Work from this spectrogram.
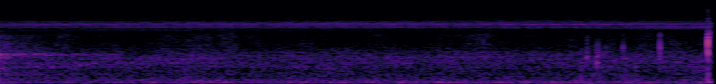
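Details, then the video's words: Cicadas calling once again as hot weather follows several days of rain; a steady, high-pitched buzzing drone runs unbroken through the whole recording, with a few faint clicks and taps near the end. "you can hear the cicadas calling once again"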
